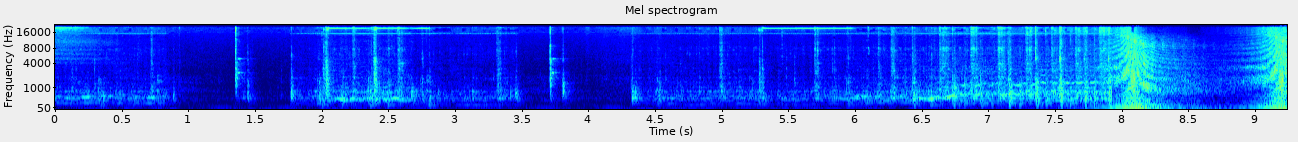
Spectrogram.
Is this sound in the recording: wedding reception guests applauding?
no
